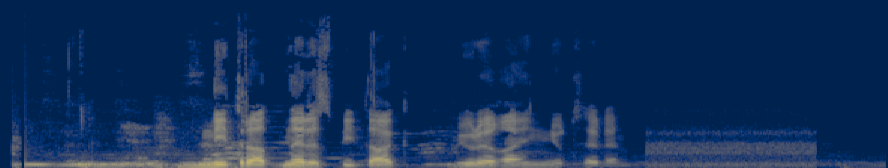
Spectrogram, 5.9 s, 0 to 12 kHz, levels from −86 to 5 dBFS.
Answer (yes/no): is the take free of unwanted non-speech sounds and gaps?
yes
